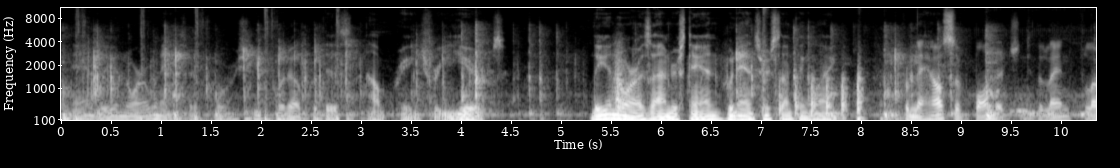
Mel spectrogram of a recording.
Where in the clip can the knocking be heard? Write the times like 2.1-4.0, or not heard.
0.1-2.8, 7.0-8.2.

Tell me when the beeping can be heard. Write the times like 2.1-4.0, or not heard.
not heard.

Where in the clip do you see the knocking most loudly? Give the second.
8 s.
